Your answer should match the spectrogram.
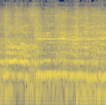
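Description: Loud dance music with a singer holding long notes.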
